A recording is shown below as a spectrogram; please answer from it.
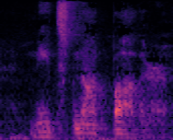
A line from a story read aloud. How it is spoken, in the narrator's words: Job said slowly, quietly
